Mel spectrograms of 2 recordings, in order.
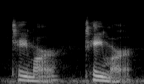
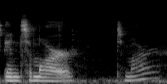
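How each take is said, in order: First: "Tamar" as TAY-mar, settled; alternative pronunciation. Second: "Tamar" as tuh-MAR, then questioning; unsure pronunciation. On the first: Reviewer trying the other name version, "Tamar" as TAY-mar. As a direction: say "Tamar" with a long ay, stressed first. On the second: Reviewer unsure of a character's name, "Tamar" as tuh-MAR. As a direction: try "Tamar" stressed on the second syllable, second time rising. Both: Real, not acted.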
